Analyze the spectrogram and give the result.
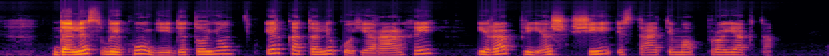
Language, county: Lithuanian, Šiauliai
